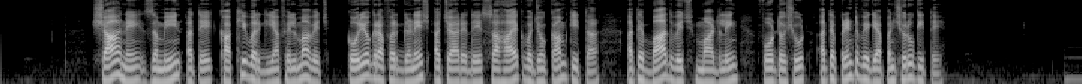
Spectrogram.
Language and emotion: Punjabi, neutral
